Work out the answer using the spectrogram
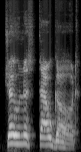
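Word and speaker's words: Jonas Dalgaard: with me I hope I get this right Jonas dalgard good evening oh good afternoon good evening good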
